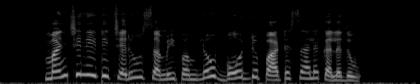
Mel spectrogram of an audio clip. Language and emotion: Telugu, neutral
